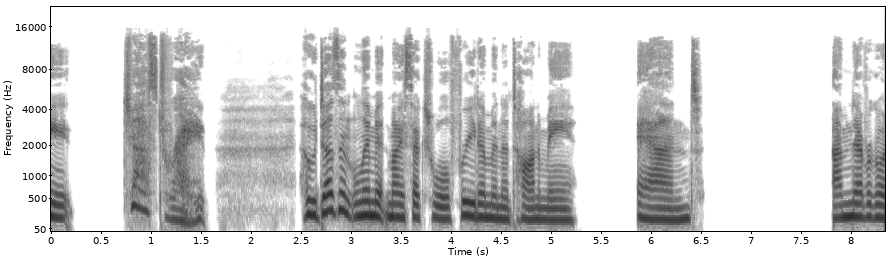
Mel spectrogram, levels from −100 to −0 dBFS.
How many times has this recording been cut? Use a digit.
0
